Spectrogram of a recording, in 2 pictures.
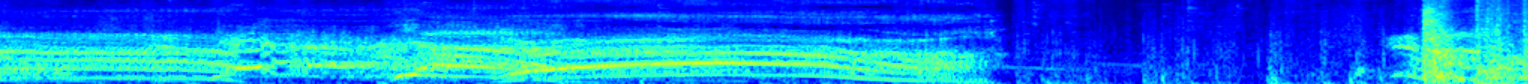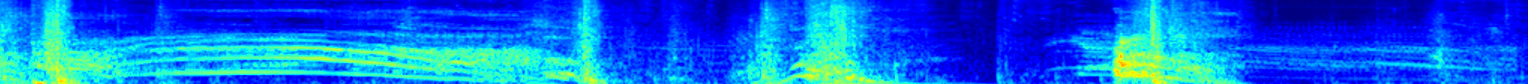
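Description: Metal blades clash and thud in a fight.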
